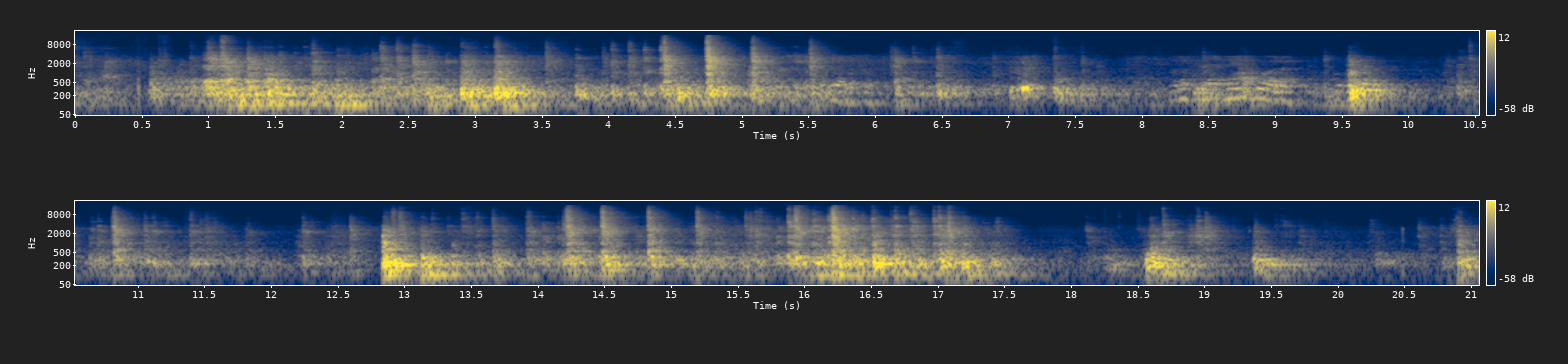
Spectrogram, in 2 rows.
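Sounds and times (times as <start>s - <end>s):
metal clanks and scraping: 0.0s - 7.8s.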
